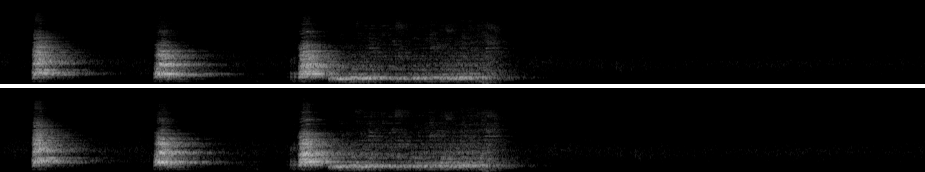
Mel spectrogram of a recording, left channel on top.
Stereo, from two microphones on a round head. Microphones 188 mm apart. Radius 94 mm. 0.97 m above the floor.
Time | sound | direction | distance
0.3 | a dog barking | 15° right (ahead or behind) | 0.5 m
3.3 | a splash | 60° right (ahead or behind) | 2 m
